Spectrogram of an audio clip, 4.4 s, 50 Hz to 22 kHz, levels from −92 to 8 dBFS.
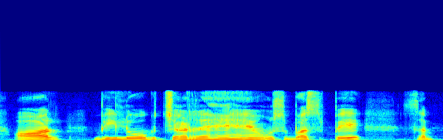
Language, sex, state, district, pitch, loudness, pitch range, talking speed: Hindi, female, Jharkhand, Ranchi, 205 Hz, -18 LUFS, 195-230 Hz, 135 wpm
